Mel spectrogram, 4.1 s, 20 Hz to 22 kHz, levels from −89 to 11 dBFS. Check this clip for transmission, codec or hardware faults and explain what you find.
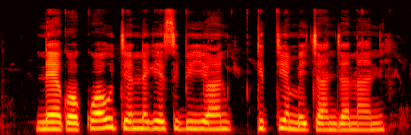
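No fault can be heard anywhere in this speech recording. There is nothing further to report.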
